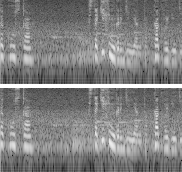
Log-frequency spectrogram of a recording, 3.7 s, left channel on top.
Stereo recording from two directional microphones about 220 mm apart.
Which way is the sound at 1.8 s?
10° right (ahead or behind).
